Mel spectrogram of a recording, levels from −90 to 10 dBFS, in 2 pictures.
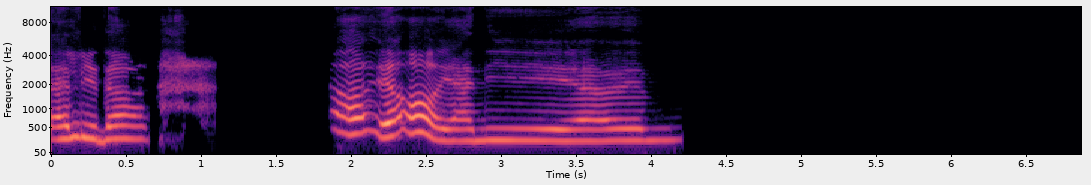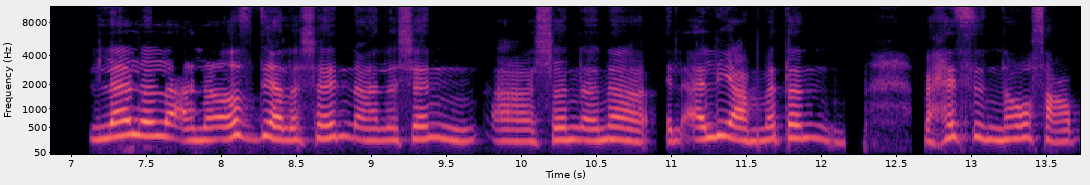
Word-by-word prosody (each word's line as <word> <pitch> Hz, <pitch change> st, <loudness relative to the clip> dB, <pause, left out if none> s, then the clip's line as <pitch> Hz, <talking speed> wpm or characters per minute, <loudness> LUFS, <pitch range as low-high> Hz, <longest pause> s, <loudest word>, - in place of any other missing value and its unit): القلي 270 Hz, +2 st, +3 dB
ده 255 Hz, +3 st, +1 dB
آه 265 Hz, -2 st, -1 dB, 1.5 s
أ 300 Hz, +2 st, +9 dB, 0.2 s
آه -, -, +3 dB
يعني 230 Hz, +1 st, -2 dB, 0.5 s
آمم. 235 Hz, +2 st, -3 dB, 2.9 s
لا، 300 Hz, +6 st, +3 dB
لا، 315 Hz, -2 st, +4 dB
لأ 305 Hz, -2 st, 0 dB
أنا 245 Hz, +3 st, 0 dB
قصدي 305 Hz, -2 st, 0 dB
علشان 260 Hz, +4 st, -1 dB
علشان 240 Hz, 0 st, -5 dB
عشان 225 Hz, +2 st, -4 dB
أنا 235 Hz, -1 st, -2 dB
القلي 255 Hz, +7 st, 0 dB
عامةً، 260 Hz, +2 st, -1 dB, 0.6 s
باحس 290 Hz, +1 st, -3 dB
إن 250 Hz, -4 st, -3 dB
هو 265 Hz, +2 st, -1 dB
صعب 240 Hz, -5 st, -5 dB
250 Hz, 95 wpm, -22 LUFS, 235-275 Hz, 2.9 s, أ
